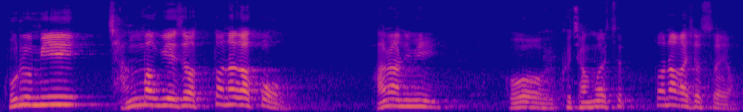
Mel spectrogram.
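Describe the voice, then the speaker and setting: A male pastor preaching a sermon, emphatic and swinging between loud stresses and soft asides. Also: high voice, lively intonation, slow pace.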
